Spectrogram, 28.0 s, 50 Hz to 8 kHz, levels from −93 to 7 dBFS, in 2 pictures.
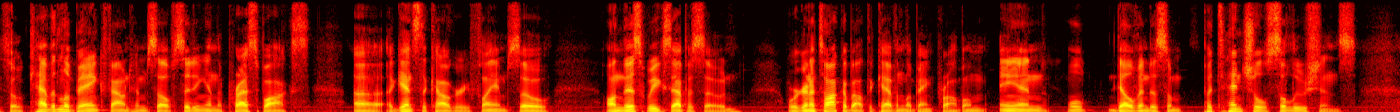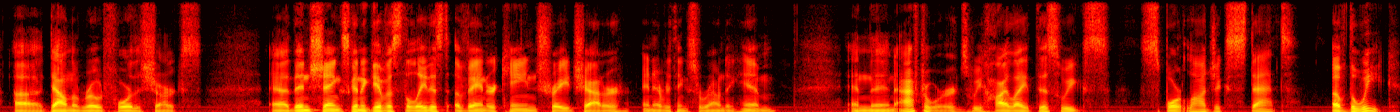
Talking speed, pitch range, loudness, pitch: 155 wpm, 85-110 Hz, -28 LUFS, 95 Hz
